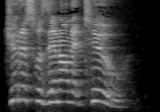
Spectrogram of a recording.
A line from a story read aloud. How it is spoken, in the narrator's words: He did not shout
